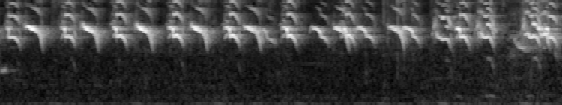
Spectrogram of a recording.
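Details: Several newly hatched chicks cheeping together, dense overlapping high, descending peeps, about three per second, with a faint low hum beneath.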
